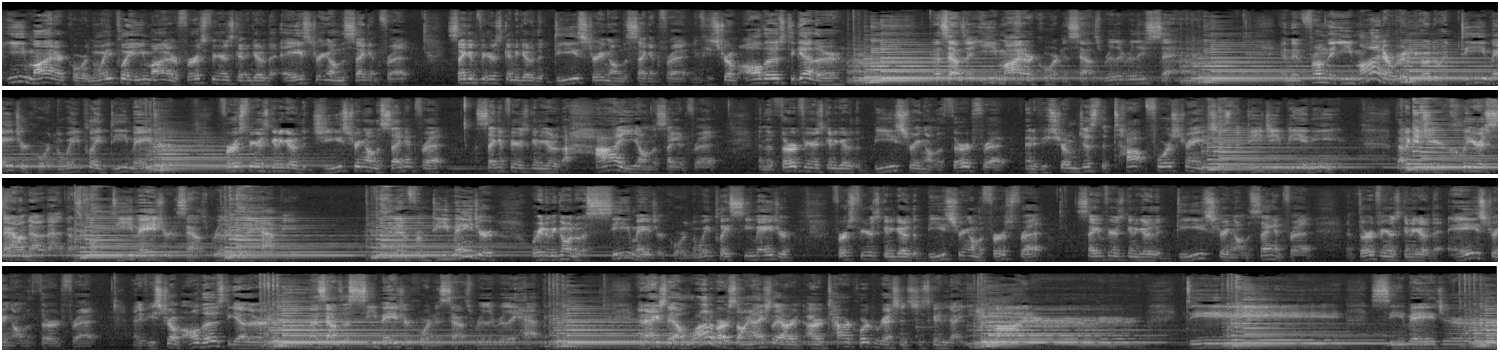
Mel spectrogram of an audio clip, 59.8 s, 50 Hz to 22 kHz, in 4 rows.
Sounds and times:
Speech: 0:00.0 - 0:08.5, 0:09.3 - 0:11.8, 0:12.8 - 0:16.6, 0:17.2 - 0:33.0, 0:33.7 - 0:50.4, 0:51.2 - 0:59.8
Strum: 0:08.4 - 0:20.2, 0:26.9 - 0:36.6, 0:47.4 - 0:59.8
Acoustic guitar: 0:08.4 - 0:21.3, 0:26.8 - 0:36.8, 0:47.4 - 0:59.8.

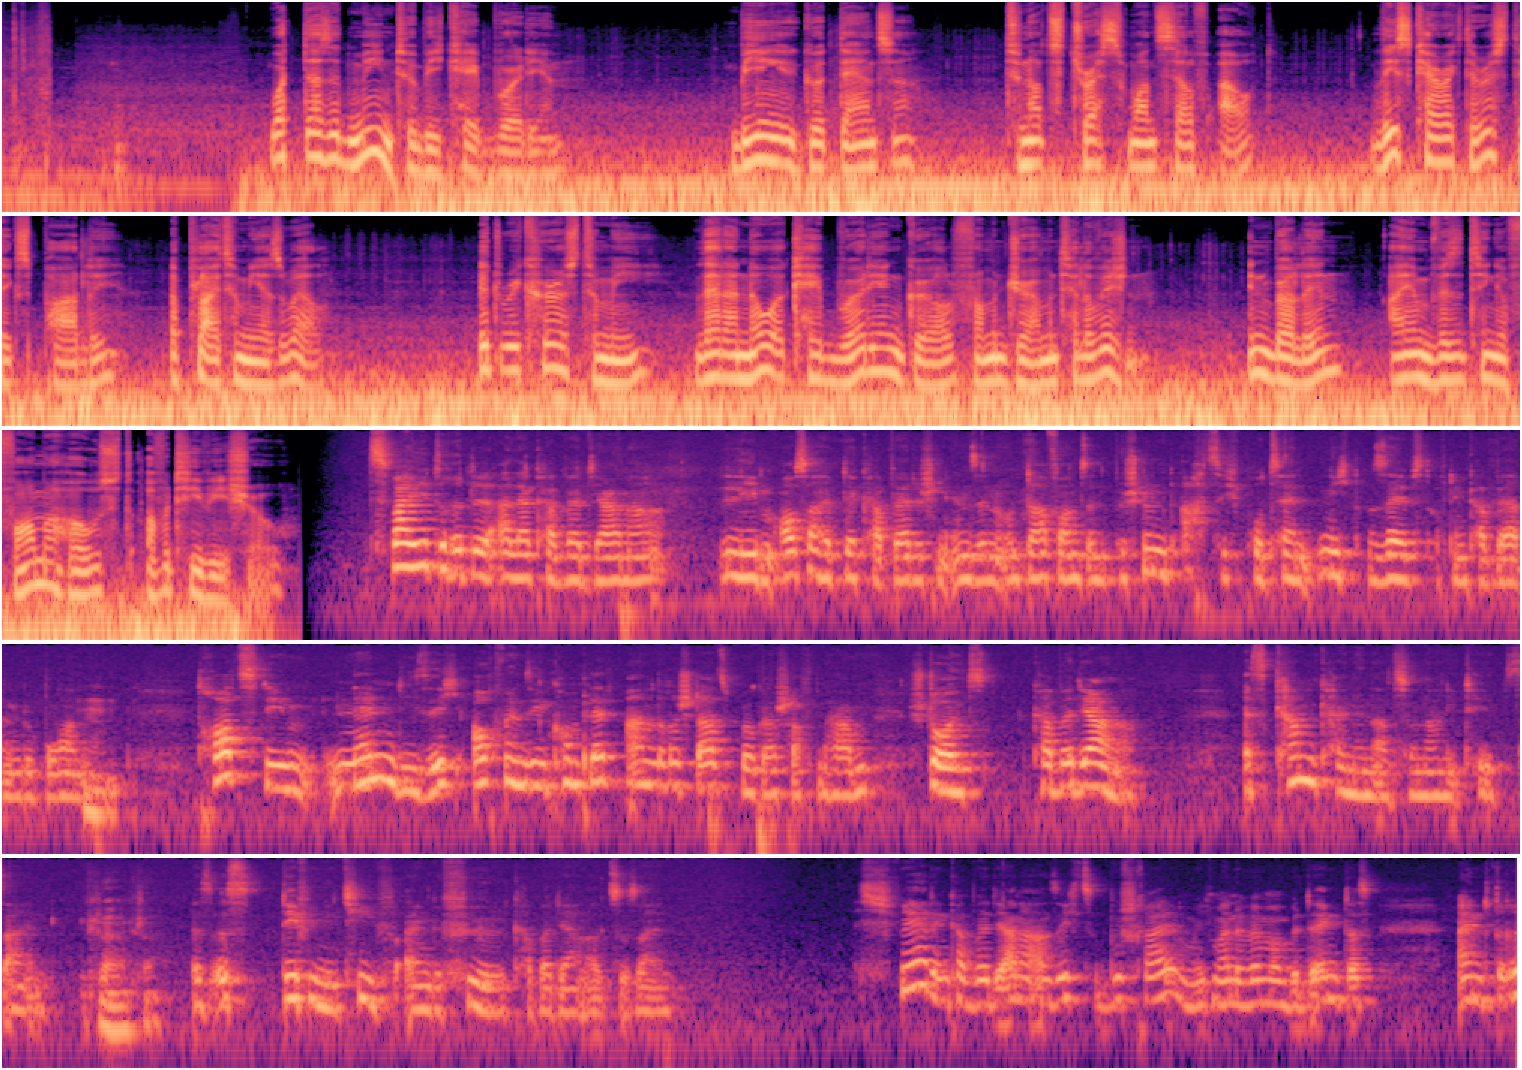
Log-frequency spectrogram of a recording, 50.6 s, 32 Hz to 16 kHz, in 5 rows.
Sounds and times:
Speech: 0:01.8 - 0:03.8, 0:04.9 - 0:06.1, 0:06.7 - 0:08.4, 0:09.2 - 0:12.3, 0:13.3 - 0:17.8, 0:18.4 - 0:38.0, 0:38.6 - 0:45.0, 0:46.2 - 0:50.5.

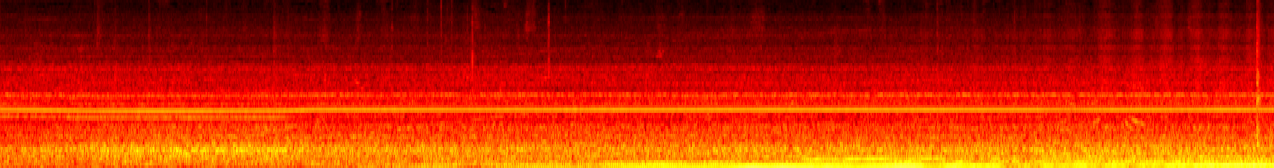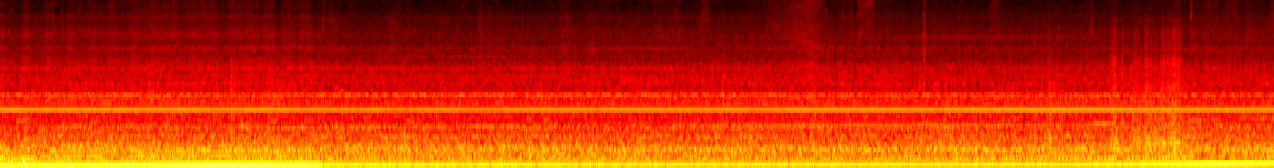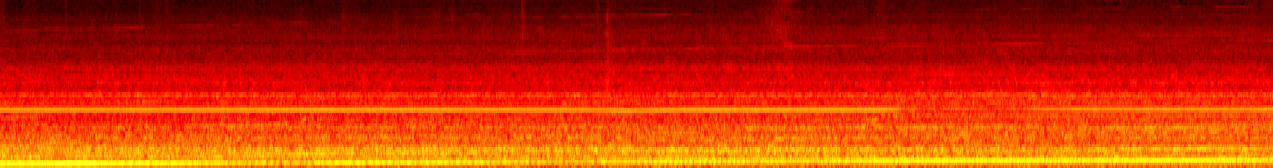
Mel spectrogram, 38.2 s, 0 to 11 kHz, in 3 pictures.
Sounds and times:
Medium engine (mid frequency): 0:00.0 - 0:38.2
Vehicle: 0:00.0 - 0:38.2.

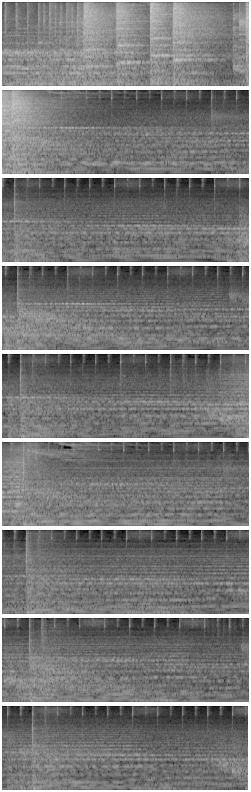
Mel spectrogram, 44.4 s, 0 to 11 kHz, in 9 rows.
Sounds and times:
Music: 0:00.0 - 0:44.4.

